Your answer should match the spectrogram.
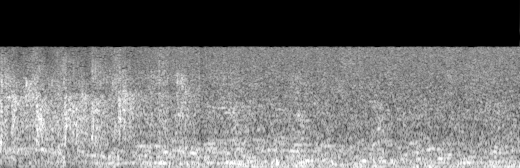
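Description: A crowd applauds steadily, dense overlapping clapping with a few cheering voices mixed in, holding an even, fairly loud level throughout without dying down.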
